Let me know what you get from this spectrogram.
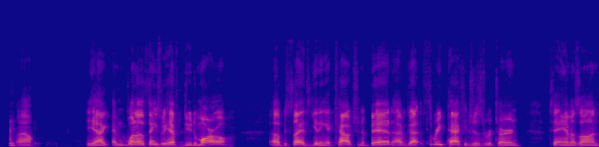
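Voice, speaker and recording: A man with a medium-pitched voice speaks at a fairly quick pace with lively intonation, in an ordinary speaking voice, with a dry, close sound and no echo. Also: very clean recording, silent background. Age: 50s. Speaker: co-host or guest on homestead livestream. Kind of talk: casual chat.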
